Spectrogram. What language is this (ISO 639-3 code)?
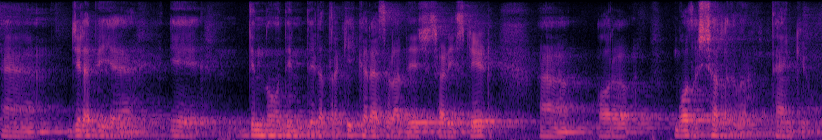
doi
